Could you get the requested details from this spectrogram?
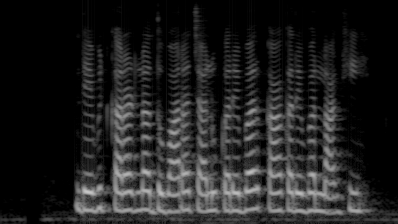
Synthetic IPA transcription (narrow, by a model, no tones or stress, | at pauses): ɖeːbɪʈ̚kaːɾaʈləd̪obaːɾat͡ʃaːlukɐɾeːbəɾkaːkəɾebəɾlaːɡʱiː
